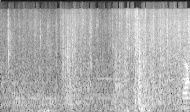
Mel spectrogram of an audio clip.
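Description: Pigeons coo softly in a Detroit: Become Human game scene, with a few low murmuring calls rising briefly over a dim background hum.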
